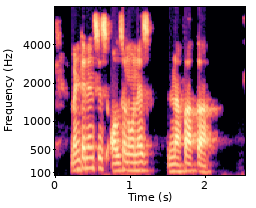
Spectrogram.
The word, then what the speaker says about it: nafaqah: Maintenance is also known as नफाका, spelling है NAFAQAH।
